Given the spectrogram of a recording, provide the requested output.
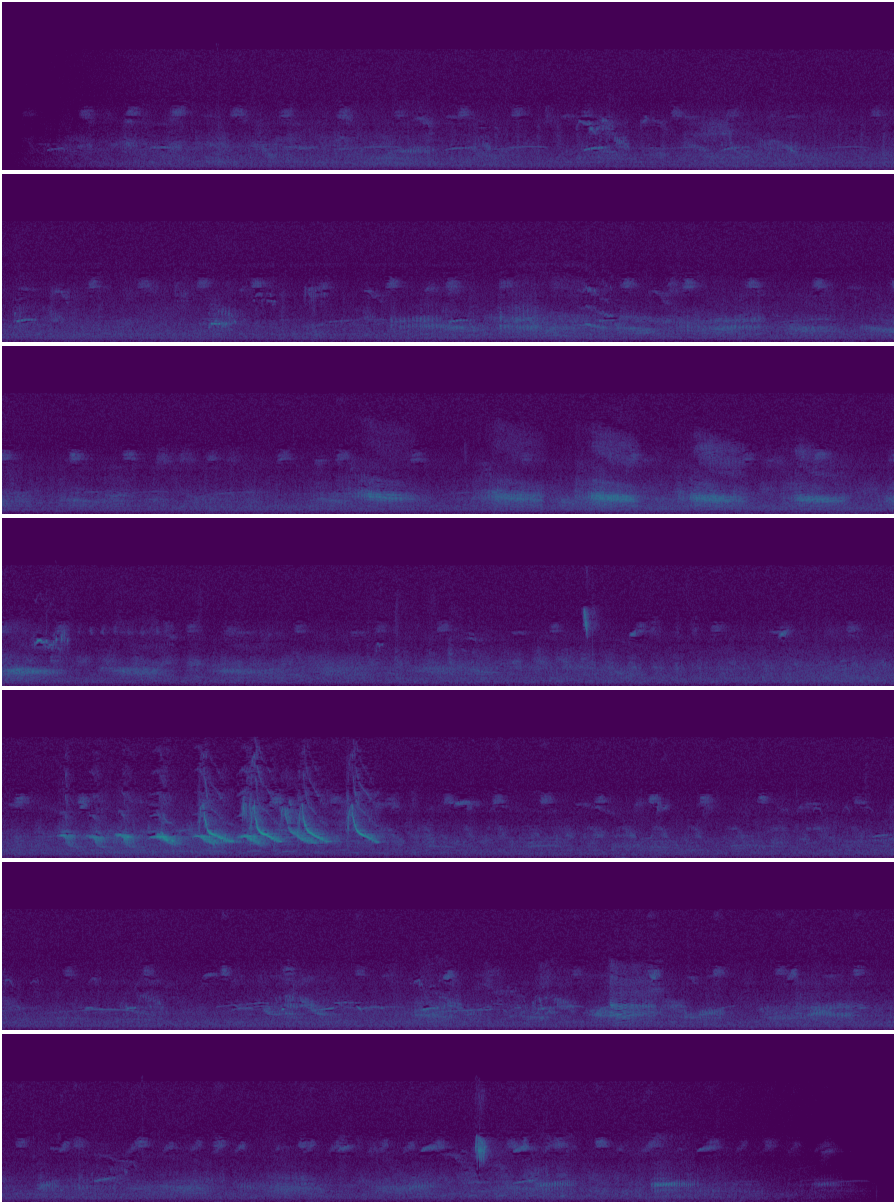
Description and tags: Birds Ambience Soft
Seabirds on Bird Island, Seychelles
Nature, Peaceful, Birds, Forest, Environment, Birdsong, Seabirds, Seychelles, Field-recording, Island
